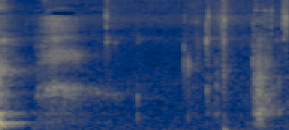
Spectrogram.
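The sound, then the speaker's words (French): Someone sips a drink: a soft slurp followed by quiet pauses, then wet mouth clicks and a swallow. No one speaks. “Ça, d'habitude, tu ne l'entends pas sur le podcast, parce que quand je parle, j'ai soif.”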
